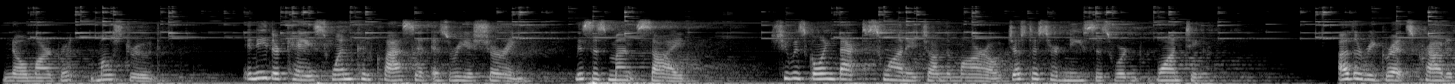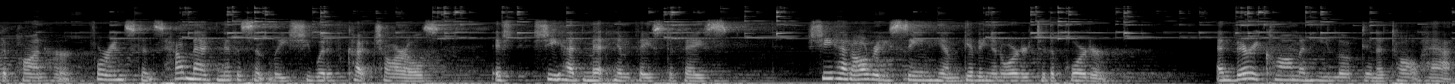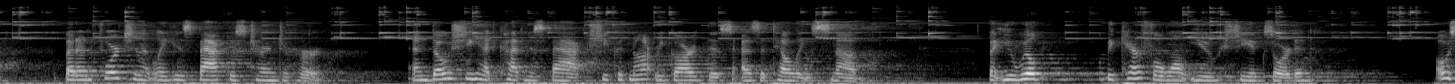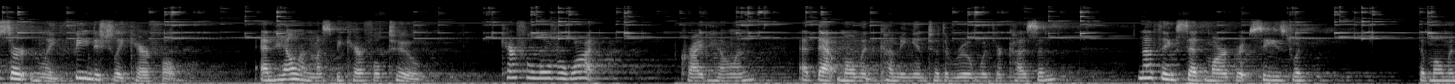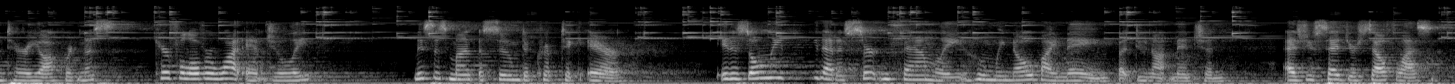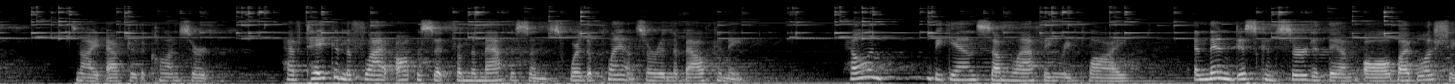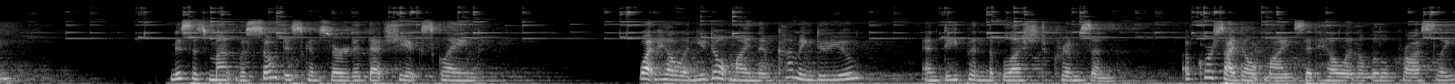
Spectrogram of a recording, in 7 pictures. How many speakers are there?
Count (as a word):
one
